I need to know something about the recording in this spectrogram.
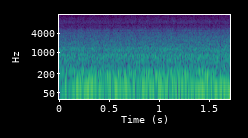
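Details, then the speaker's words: Hens portable air conditioner found discarded, after condenser cleaning (dirt was restricting heat removal): compressor starts and runs with a steady even hum and smooth fan rush, no knocking or rattling; normal compressor running. "Ahí ya arrancó el compresor, ya está trabajando el compresor muy bien."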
